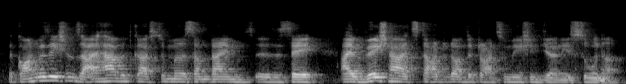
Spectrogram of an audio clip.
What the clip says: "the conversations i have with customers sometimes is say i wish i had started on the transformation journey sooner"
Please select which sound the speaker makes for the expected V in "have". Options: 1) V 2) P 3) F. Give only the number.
1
